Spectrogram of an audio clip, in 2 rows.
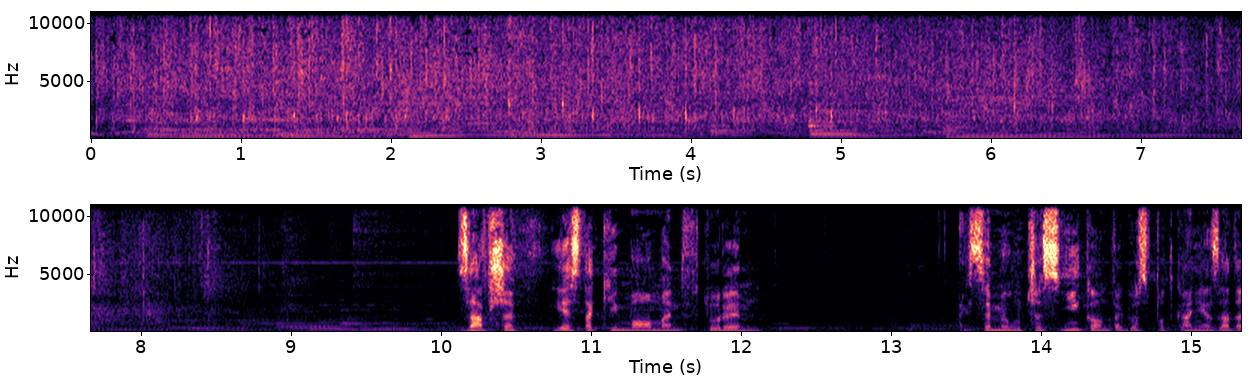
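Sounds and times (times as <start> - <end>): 
audience clapping: 0.0 - 9.1
speech: 0.4 - 0.7, 10.2 - 12.2, 13.5 - 15.3
sustained music chords: 0.4 - 10.2.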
